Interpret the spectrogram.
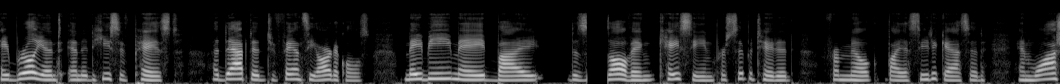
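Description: At 5.87 s the speech cuts to silence for about 210 ms, then picks up at 6.08 s: a playback stall, likely the player running dry.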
